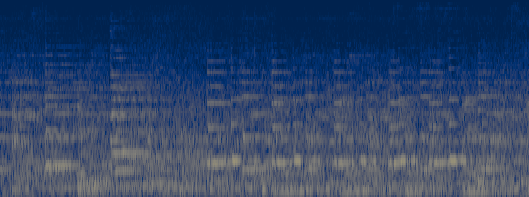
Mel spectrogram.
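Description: Upright piano played live, a continuous flowing piece with many notes over a steady lower part.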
